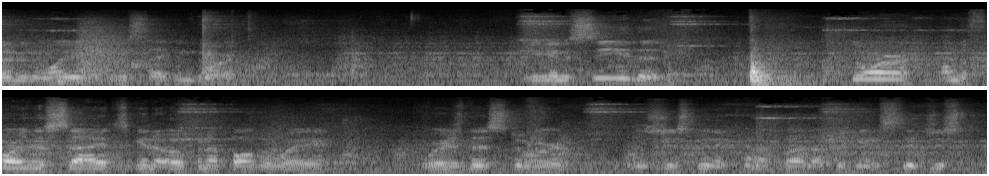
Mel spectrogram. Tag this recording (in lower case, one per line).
door
speech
